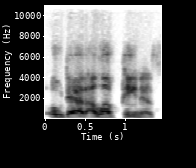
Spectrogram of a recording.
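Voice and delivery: lightly voiced lisping six-year-old; imitating little daughter. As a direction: kid proudly announcing a snack. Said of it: "She's like".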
